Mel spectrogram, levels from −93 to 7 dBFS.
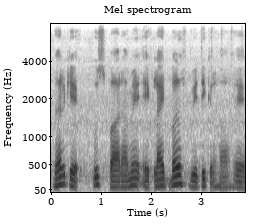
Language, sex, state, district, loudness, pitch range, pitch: Hindi, male, Arunachal Pradesh, Lower Dibang Valley, -17 LUFS, 100-130 Hz, 120 Hz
